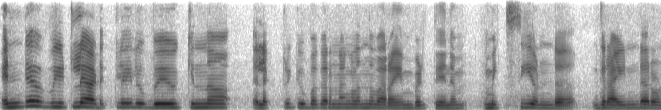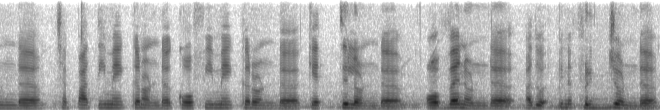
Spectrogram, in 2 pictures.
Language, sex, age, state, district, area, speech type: Malayalam, female, 18-30, Kerala, Thiruvananthapuram, urban, spontaneous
